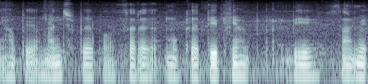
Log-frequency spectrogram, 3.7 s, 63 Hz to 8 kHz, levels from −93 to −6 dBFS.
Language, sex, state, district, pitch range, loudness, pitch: Hindi, male, Chhattisgarh, Raipur, 95-110 Hz, -21 LUFS, 100 Hz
